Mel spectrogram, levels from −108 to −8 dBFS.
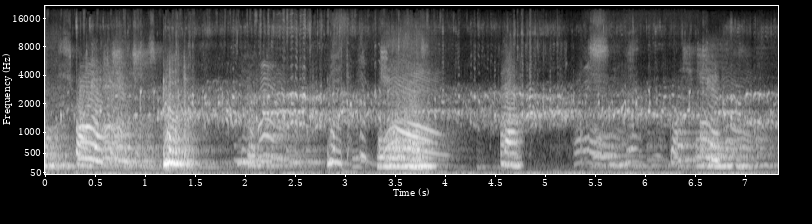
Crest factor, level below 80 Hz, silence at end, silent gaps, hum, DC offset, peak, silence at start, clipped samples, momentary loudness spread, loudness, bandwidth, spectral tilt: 20 dB; -50 dBFS; 0 s; none; none; under 0.1%; -4 dBFS; 0 s; under 0.1%; 16 LU; -23 LUFS; 19 kHz; -6 dB/octave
